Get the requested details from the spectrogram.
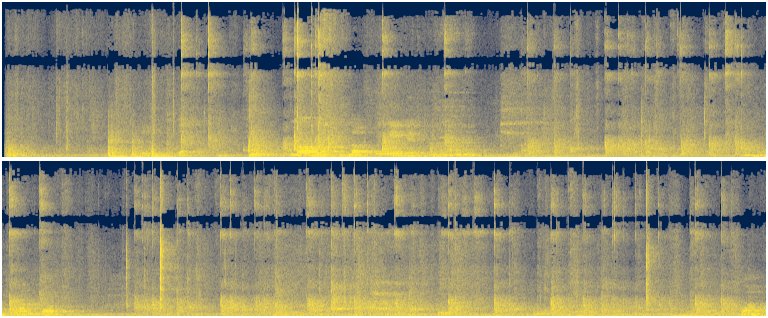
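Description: Table tennis balls click sharply on bats and tables in an echoing hall.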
